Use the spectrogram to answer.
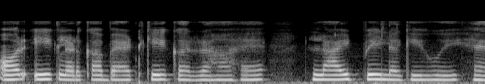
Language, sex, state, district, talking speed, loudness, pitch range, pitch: Hindi, female, Bihar, Vaishali, 160 wpm, -15 LUFS, 210-225 Hz, 215 Hz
